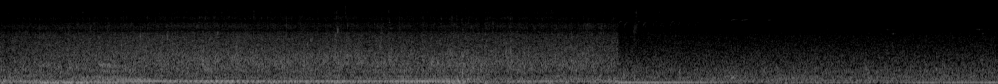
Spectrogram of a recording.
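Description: Shallow stream running over rocks and small rapids: a steady rush of water with a low rumble underneath. About six seconds in it drops to a quieter, duller rush.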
